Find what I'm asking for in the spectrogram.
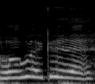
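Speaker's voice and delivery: loud words stretched out mid-yawn. A tired speaker describing an office breaks off, yawning. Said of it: "I need to stop yawning for real now".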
